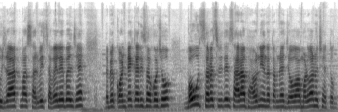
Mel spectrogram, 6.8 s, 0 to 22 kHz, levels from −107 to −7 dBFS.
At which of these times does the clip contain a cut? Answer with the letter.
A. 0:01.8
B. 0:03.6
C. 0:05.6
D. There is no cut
B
